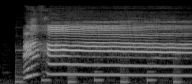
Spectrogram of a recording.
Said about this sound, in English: Bob 242A had put his hand over Bob 242B's mouth. Stop screaming for once so I can think.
